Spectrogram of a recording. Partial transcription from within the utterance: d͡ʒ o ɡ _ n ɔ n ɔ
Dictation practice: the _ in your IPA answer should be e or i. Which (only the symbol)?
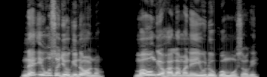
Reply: i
